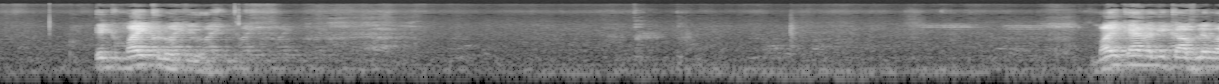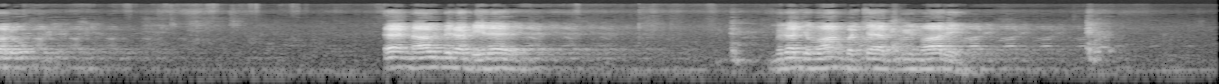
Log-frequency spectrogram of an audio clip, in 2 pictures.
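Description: An elderly man speaks emotionally into a microphone in bursts, with long pauses, in an echoing room.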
